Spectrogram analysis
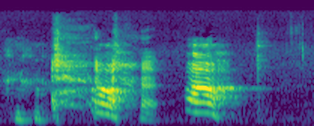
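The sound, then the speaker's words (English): Coughing and throat clearing from someone choking on something while talking, a few harsh, loud coughs in two quick clusters with a brief pause between them. “I don't know what I'm choking on”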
